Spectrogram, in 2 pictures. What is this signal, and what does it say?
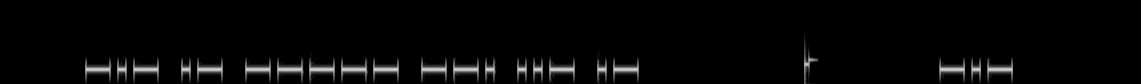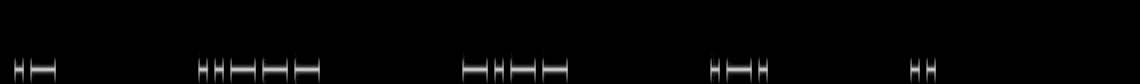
Morse code, heard as a keyed tone, about 15 wpm, spaced as for 8 wpm, 700 Hz. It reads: KA0GUA KA2YRI
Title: USA Call Signs - 6 Characters - 6x Character Spacing - 15wpm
